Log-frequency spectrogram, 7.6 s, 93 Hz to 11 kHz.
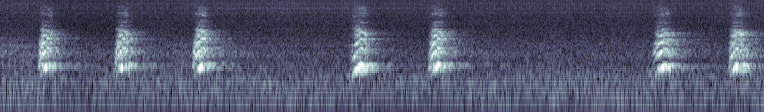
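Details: Black Labrador retriever left outside at night until 1am, barking in single loud, even-pitched barks with a clear ringing tone, seven spread irregularly across the stretch, with short gaps and one longer pause near the middle.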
